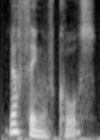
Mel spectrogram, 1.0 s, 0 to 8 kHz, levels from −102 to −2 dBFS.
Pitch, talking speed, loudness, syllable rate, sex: 130 Hz, 180 wpm, -20 LUFS, 6.2 syllables/s, male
